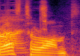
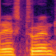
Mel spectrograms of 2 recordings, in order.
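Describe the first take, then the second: First: The word has an American-style pronunciation. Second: The word has a Bengali-style pronunciation. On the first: The speaker calls it right. "এটার pronunciation হবে" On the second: The speaker calls it wrong. "আজকে থেকে রেস্টুরেন্ট বলবেন না"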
